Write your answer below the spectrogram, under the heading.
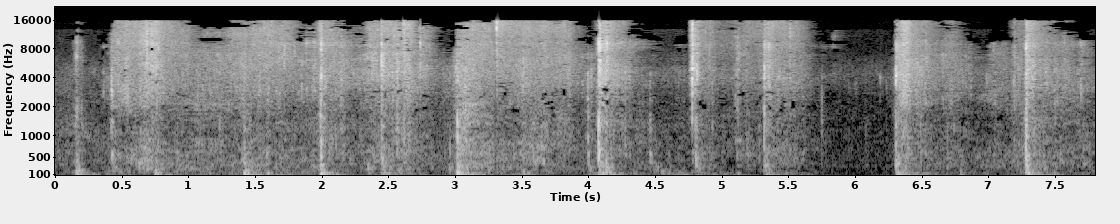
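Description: Machete chopping through undergrowth, about ten sharp strikes half a second to a second apart, with rustling and crackling of cut foliage between them and a short pause near six seconds in: the brush is being slashed to clear ground.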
